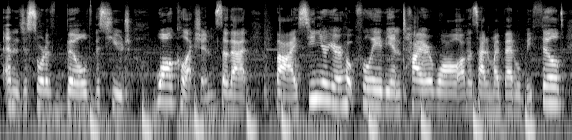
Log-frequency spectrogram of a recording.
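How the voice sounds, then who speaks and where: A woman's voice: on the low side, sharp tone. A young woman in college giving chatty, upbeat decorating tips in a casual vlog. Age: young adult. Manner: chatty and upbeat, with lots of fillers. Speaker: college student vlogger.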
